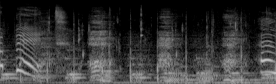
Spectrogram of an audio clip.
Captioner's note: panting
